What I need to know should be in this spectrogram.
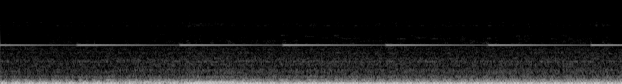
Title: Rough idle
